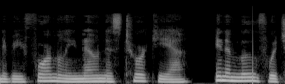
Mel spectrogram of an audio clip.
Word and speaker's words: Türkiye: united nations asking to be formally known as torquia in a move which its leadership says will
